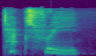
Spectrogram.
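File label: "tax-free", British English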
